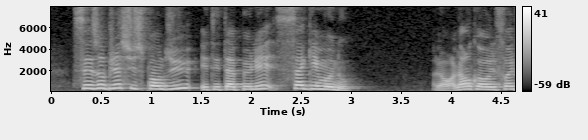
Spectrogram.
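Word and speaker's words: 提げ物: Ces objets suspendus étaient appelés sagemono. Alors là, encore une fois, je vais vérifier la prononciation.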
